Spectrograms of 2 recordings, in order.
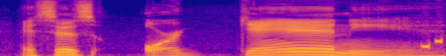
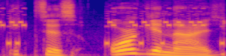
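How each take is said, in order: First: ORGANI drawn out slowly, ending in -ee; misreading. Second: ORGANIZED said in full, higher and quicker; corrected reading. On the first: Nick misreading the sign, "Organi" slow and stretched. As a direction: read "Organi" slowly, stretching the cut-off word. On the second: Maya correcting Nick, "organized" complete and higher. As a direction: read out "organized" firmly, ending in -ized. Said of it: "You just can't see the last two letters". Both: Acted.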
